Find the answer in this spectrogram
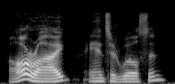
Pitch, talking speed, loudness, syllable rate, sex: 160 Hz, 135 wpm, -17 LUFS, 5.2 syllables/s, male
